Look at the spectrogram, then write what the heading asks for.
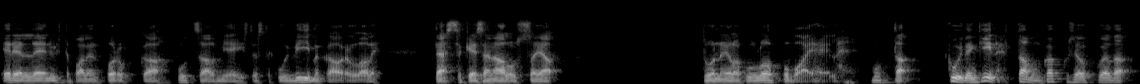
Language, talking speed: Finnish, 105 wpm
